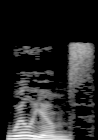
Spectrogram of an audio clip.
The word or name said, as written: williams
